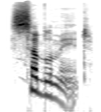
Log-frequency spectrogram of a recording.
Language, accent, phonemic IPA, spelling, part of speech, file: English, US, /ˈsʌblɪmeɪt/, sublimate, verb / noun, En-us-sublimate.ogg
